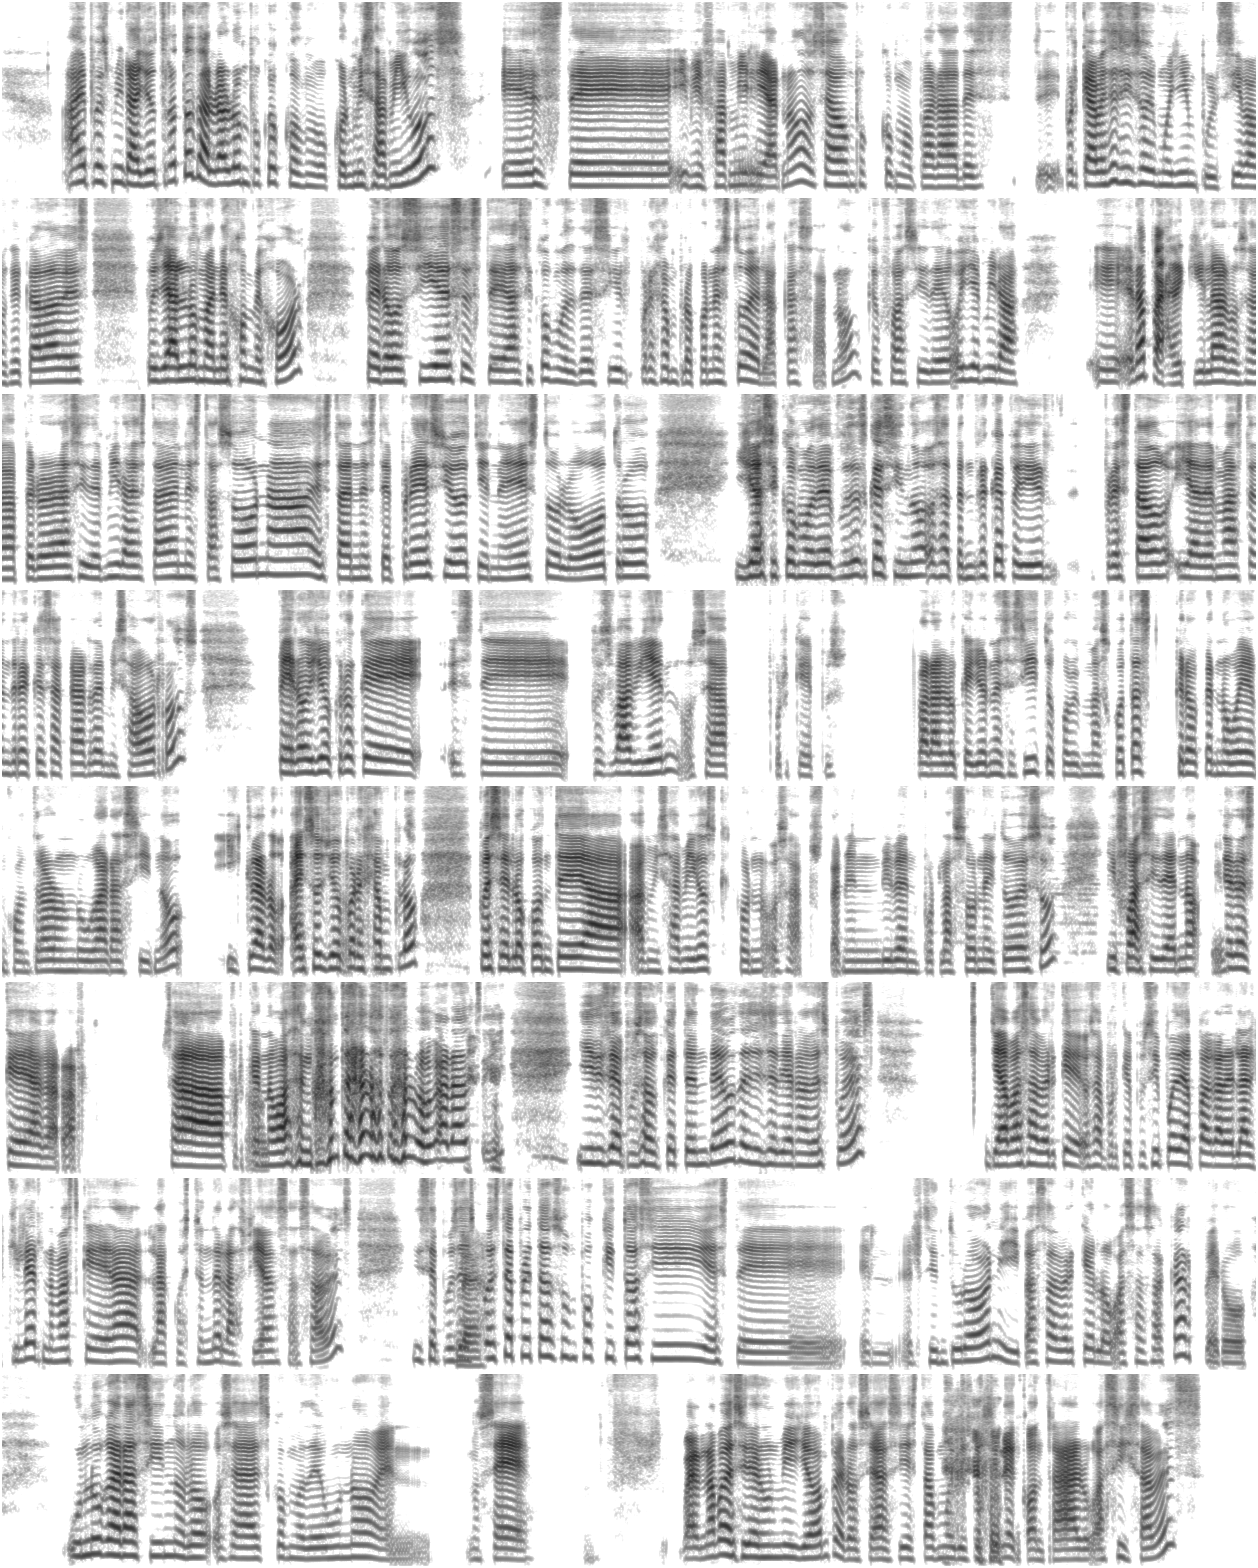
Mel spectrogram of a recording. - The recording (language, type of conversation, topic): Spanish, podcast, ¿Cómo decides entre disfrutar hoy o ahorrar para el futuro?
- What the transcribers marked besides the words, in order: tapping; other background noise; laughing while speaking: "encontrar otro lugar así"; chuckle; chuckle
